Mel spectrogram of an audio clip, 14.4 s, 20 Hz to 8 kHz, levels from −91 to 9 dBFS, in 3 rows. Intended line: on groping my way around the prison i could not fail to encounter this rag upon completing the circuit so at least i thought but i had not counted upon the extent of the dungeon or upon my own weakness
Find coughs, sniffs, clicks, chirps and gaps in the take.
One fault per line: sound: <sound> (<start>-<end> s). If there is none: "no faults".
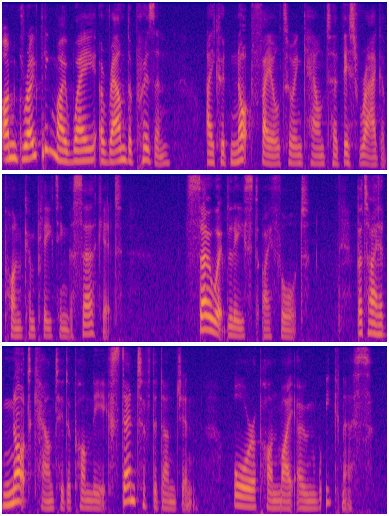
sound: dropout (13.6-13.7 s)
